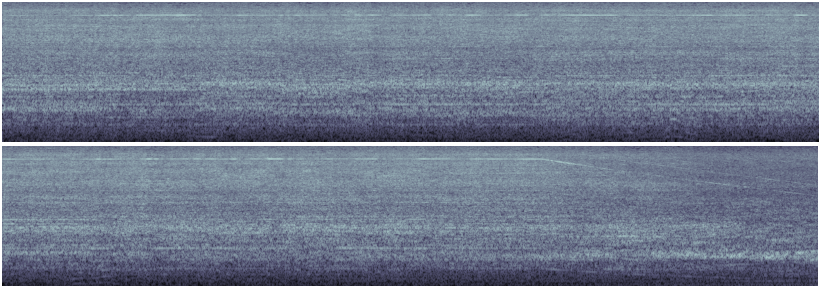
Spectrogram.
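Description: A wood router's motor spins up and runs continuously with a loud, steady high-pitched whine and airy rush that holds for over twenty seconds before pitching slightly down near the end.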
